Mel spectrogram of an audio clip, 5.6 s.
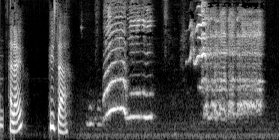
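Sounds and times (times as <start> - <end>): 
speech: 0.2 - 2.1
two parrots squawking over video call: 3.7 - 5.3.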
